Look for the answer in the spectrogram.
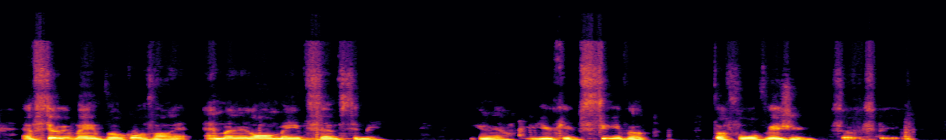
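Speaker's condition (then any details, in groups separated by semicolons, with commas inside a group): Cerebral palsy; affects speech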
